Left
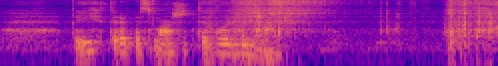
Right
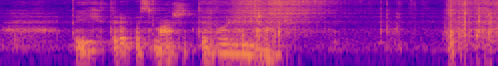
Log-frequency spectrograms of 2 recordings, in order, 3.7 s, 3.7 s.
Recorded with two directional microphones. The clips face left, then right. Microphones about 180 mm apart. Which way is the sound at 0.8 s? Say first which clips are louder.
Left 1 dB; 10° left (ahead or behind).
